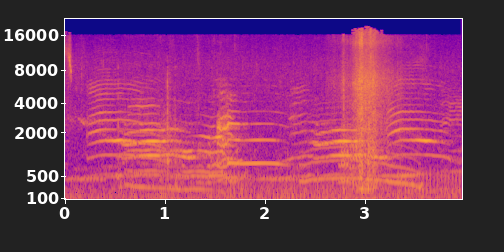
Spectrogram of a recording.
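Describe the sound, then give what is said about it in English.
A chorus of cats meowing together, many overlapping high, drawn-out yowls layered on top of one another, loud, with a brief sharp burst near the end. “It's cat heaven!”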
